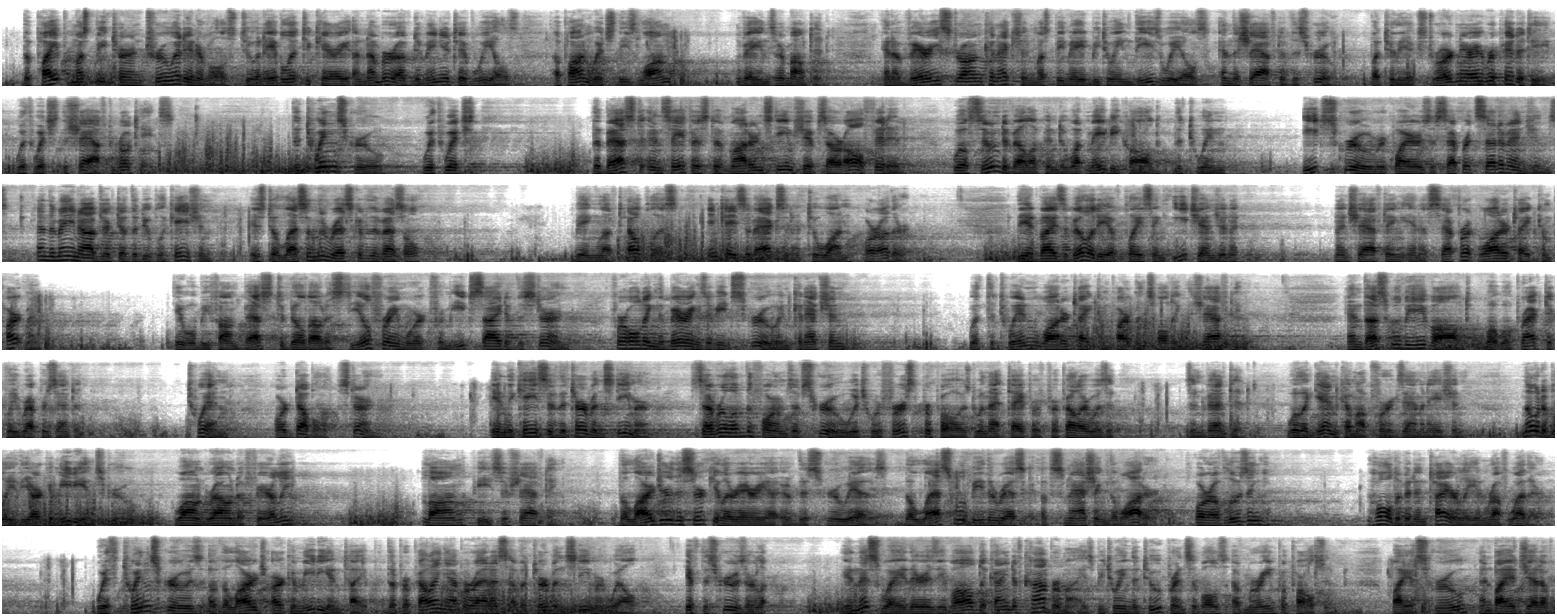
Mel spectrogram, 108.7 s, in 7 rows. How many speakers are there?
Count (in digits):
1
